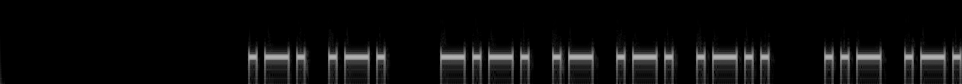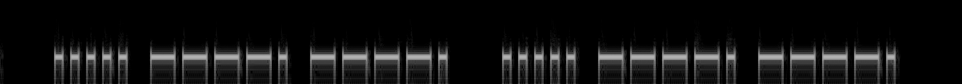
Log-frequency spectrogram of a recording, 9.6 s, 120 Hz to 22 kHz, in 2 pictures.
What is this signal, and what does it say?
Morse code, heard as a keyed tone, about 26 wpm, 650 Hz. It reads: RR CARL UR 599 599
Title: SOTA QSO Practice 30wpm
